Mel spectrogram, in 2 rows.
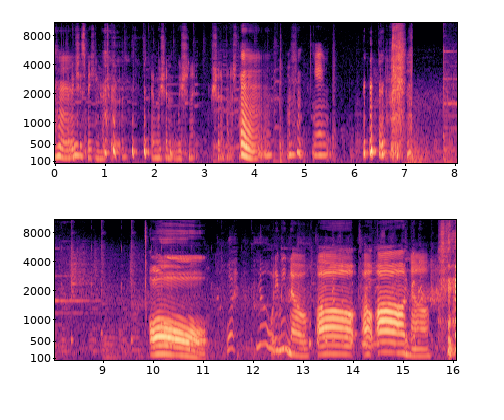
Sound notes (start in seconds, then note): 1.0 laughs; 6.2 both laugh; 7.9 playful music; 15.6 laughs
